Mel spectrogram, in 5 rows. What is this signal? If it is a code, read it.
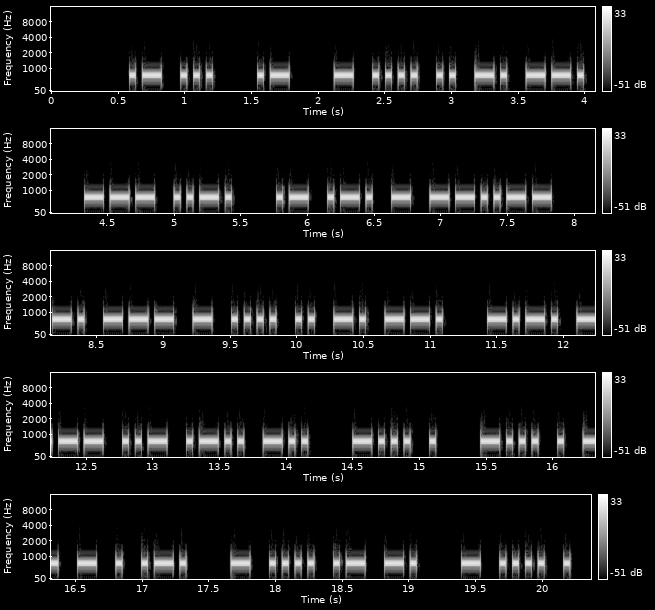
Morse code, heard as a keyed tone, about 25 wpm, 700 Hz. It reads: AS A THING OF ART, NOTHING COULD BE BETTER THAN THE
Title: Sentences from Top 1000 Words - Review Part 6 - 25wpm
